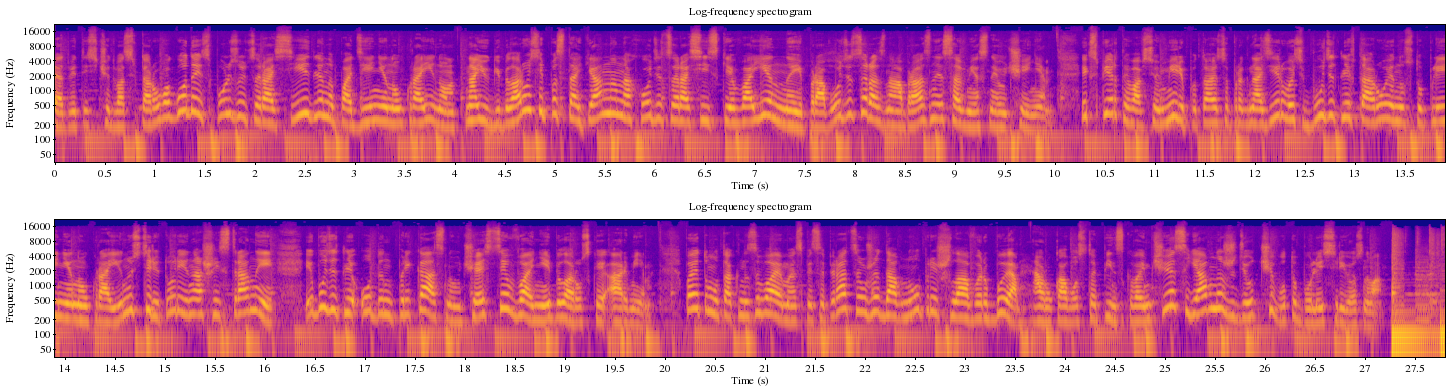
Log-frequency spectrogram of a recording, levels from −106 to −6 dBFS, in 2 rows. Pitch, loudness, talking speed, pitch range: 235 Hz, -28 LUFS, 140 wpm, 200-280 Hz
